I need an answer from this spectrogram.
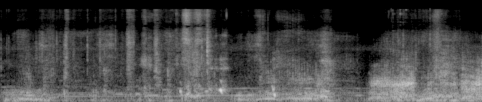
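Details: A family of Staffordshire Bull Terriers destroying a toy in rough play give low, rumbly growls with sharp bursts and snorts.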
